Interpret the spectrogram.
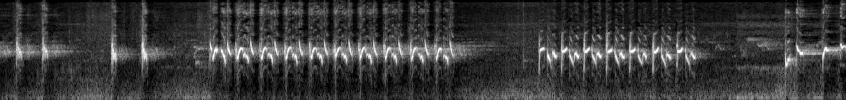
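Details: Yellow-vented bulbul in long rolling 'ropel' song, played as a lure so other bulbuls sing: a few sharp notes, then two long runs of fast, warbling, chattering notes.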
